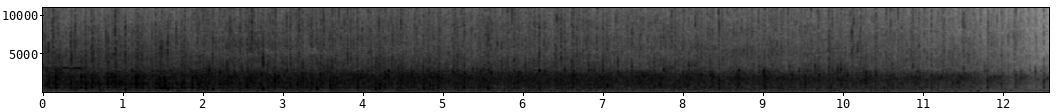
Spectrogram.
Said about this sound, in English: But could we please appreciate our police officers, our firefighters, and our EMT people with a round of applause right now.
